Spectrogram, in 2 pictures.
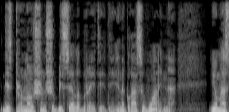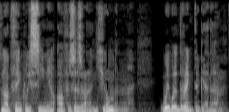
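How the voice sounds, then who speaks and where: Man doing a cold older woman colonel, commanding, honeyed, raised pitch, husky. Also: expressive, unhurried, a bit bright, no echo, heavily acted. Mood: falsely sweet. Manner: smooth, commanding, falsely sweet. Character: cold, domineering older female secret police colonel.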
